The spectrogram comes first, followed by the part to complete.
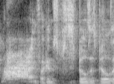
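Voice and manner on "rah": breathless hammed-up growl of rage; mock angry roar. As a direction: fake choked roar. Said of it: "the guy's like".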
